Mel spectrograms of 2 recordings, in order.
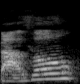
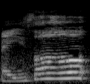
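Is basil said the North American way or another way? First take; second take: other; North American. First: Basil is said in a non-North American way. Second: Basil is said in a North American way.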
